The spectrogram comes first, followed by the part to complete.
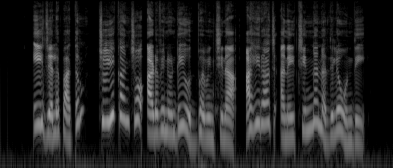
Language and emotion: Telugu, neutral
